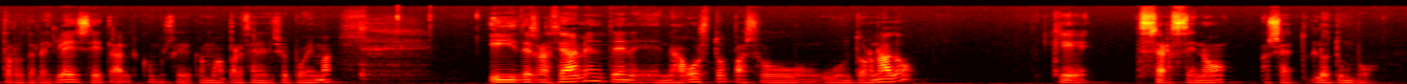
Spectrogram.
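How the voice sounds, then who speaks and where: A man with an Aragonese accent speaks at a moderate pace in a fairly low, somewhat breathy voice. His tone is dark and mellow, with ordinary pitch variation. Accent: Aragonese (maño) accent, kept. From Spain, Aragon (Villafranca de Ebro). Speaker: historian and university teacher. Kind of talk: interview. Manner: hesitant, many fillers and repetitions.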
